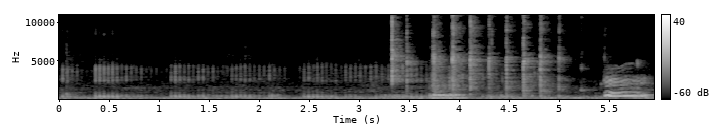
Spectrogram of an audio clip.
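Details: Two young golden British Shorthair kittens and their mother cat, resting in a cattery, purr in a steady, throbbing rhythm, then a short, rising meow follows.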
